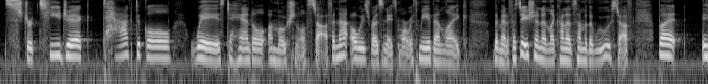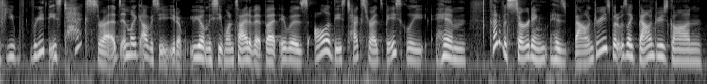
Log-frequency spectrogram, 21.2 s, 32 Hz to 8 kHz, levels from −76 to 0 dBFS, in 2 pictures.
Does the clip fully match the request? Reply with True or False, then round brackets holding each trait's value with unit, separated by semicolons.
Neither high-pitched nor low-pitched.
True (170 Hz)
